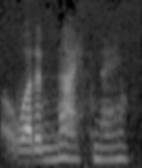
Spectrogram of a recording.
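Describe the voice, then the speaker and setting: An actress playing a warm, eager small-town schoolteacher in a 1941 radio drama. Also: female voice, medium pitch, husky, exaggerated voice, poor audio. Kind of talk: 1940s radio drama acting. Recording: 1941 radio broadcast recording.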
